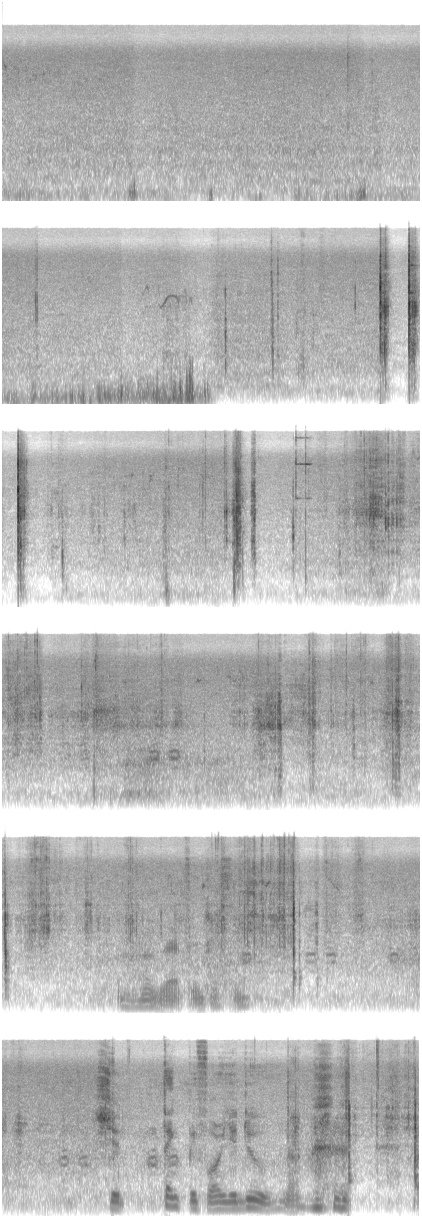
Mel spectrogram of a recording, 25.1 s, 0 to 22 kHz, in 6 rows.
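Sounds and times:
wind buffeting microphone: 0.0 - 6.4
scratchy handling noises: 8.8 - 21.3, 23.7 - 25.0.

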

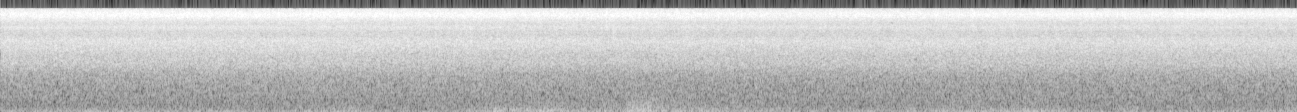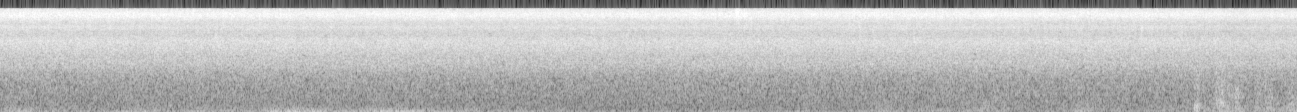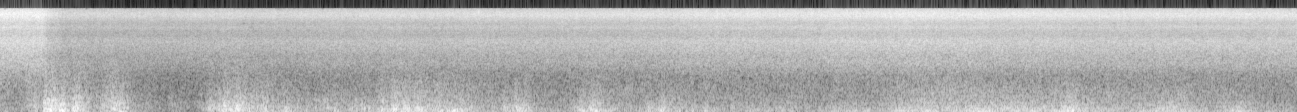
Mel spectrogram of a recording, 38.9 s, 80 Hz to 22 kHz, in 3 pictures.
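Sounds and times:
steady rain hiss: 0.0 - 38.9
low thunder peals: 24.9 - 38.4.

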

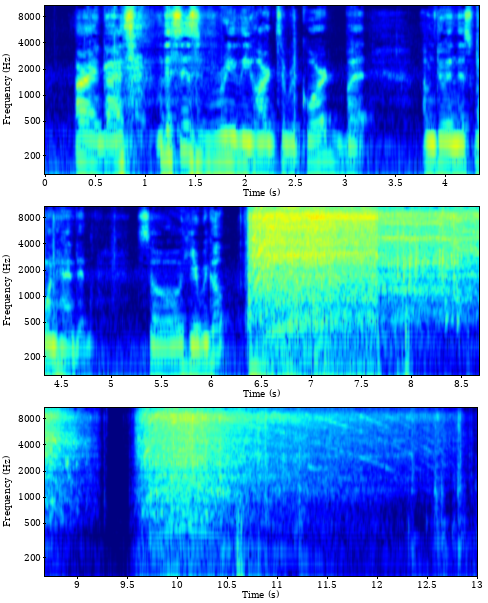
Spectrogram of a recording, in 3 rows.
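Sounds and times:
drill cutting through steel: 6.4 - 12.8.

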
